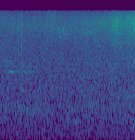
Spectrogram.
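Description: Steady outdoor background noise, like a light breeze in foliage, with a brief faint bird chirp just after the start.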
